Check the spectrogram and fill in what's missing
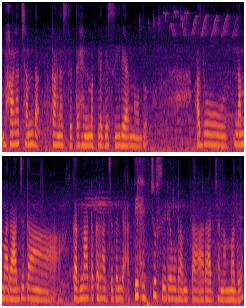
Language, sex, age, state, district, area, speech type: Kannada, female, 30-45, Karnataka, Vijayanagara, rural, spontaneous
